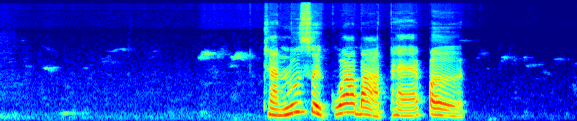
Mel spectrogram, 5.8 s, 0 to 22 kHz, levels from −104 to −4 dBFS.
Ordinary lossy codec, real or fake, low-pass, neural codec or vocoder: none; real; 19.8 kHz; none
